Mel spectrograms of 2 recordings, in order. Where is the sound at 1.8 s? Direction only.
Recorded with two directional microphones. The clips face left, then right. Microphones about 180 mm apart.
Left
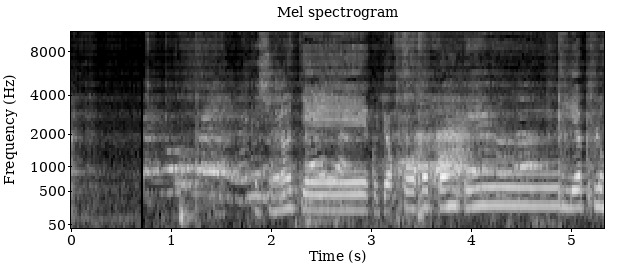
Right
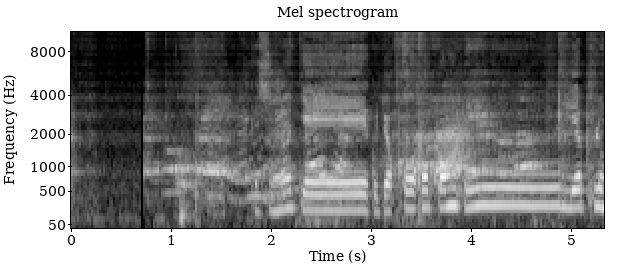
5° right (ahead or behind).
